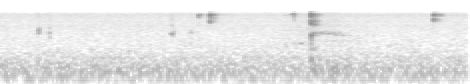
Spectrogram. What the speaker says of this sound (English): So I'm pressing G right now, or spacebar.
